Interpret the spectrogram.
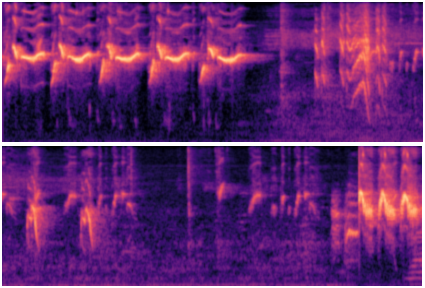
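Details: Hwamei (wambi) in loud, clear 'gacor full isian' song: five matching whistled, downslurred phrases in quick succession, then a quieter stretch of scattered notes over a low hum, and a loud burst of whistling at the end.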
